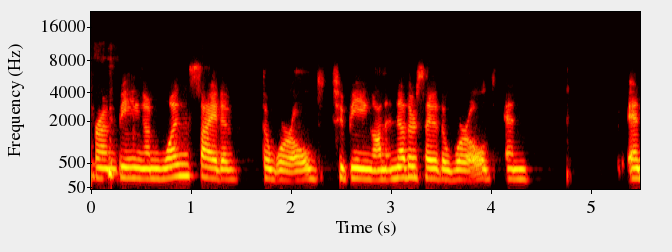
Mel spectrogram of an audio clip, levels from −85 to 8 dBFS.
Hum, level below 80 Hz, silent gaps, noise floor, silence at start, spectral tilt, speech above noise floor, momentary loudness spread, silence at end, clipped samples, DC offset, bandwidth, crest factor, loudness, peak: none; -76 dBFS; 5.05-5.09 s; -55 dBFS; 0 s; -5 dB/octave; 35 dB; 8 LU; 0 s; under 0.1%; under 0.1%; 7.6 kHz; 16 dB; -21 LUFS; -6 dBFS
